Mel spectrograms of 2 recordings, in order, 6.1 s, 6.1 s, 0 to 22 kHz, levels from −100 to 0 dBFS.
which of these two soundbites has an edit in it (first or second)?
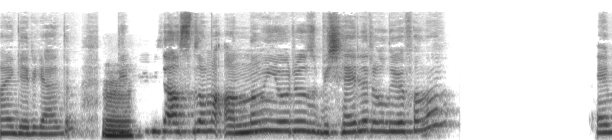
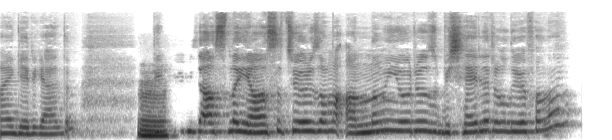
first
